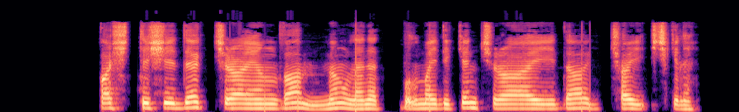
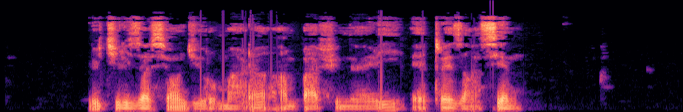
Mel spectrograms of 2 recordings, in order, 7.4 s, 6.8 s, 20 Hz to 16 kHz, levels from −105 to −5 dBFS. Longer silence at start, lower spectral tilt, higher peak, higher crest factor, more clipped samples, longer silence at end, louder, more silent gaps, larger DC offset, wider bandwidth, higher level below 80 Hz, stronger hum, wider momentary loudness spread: about the same, 1 s vs 0.9 s; first, -5 dB/octave vs -2.5 dB/octave; about the same, 0 dBFS vs 0 dBFS; second, 14 dB vs 24 dB; neither; second, 0.45 s vs 1.65 s; first, -13 LUFS vs -21 LUFS; first, 1.31-1.36 s, 6.05-6.10 s vs none; neither; second, 7.8 kHz vs 11 kHz; about the same, -48 dBFS vs -52 dBFS; neither; second, 5 LU vs 15 LU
